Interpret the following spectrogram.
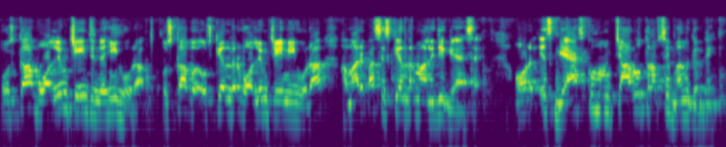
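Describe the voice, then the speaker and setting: A man's voice: fairly high pitch, rough recording. A man with an Indian accent teaching an engineering class, explaining with lots of repetition and questions to the students. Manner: animated explaining, repeats and quizzes the class; slow dictation when reading out a definition. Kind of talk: classroom lecture.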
